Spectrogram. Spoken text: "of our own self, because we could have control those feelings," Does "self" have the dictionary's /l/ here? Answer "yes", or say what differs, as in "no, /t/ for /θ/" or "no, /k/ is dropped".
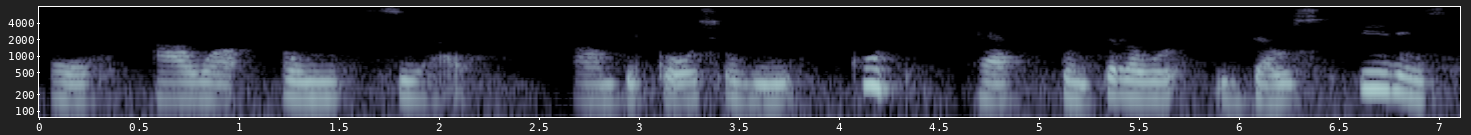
no, /l/ is dropped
